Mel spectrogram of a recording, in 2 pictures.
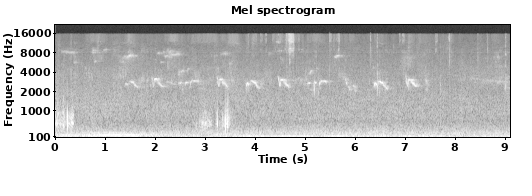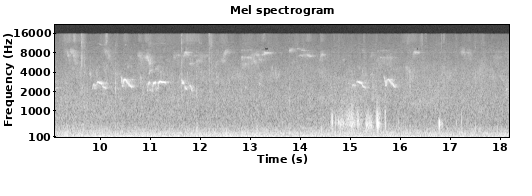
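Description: Small birds chirping outdoors in runs of quick, short notes, over a steady low background rumble, with a few brief knocks.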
